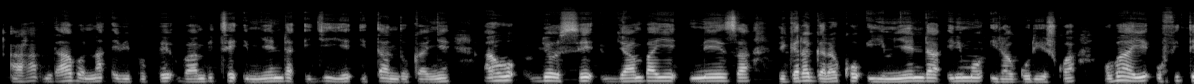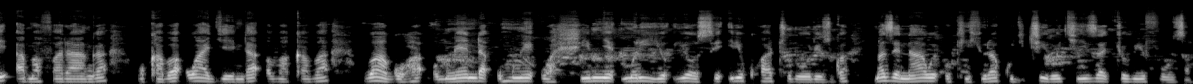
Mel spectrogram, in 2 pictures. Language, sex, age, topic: Kinyarwanda, male, 18-24, finance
